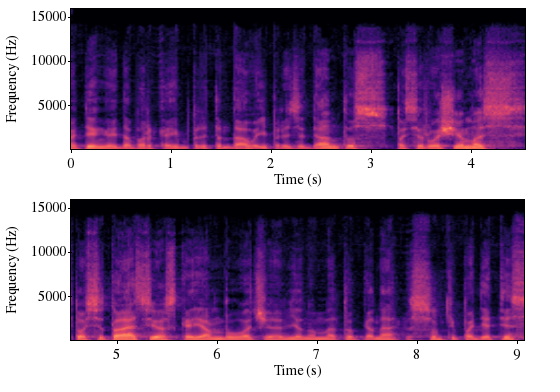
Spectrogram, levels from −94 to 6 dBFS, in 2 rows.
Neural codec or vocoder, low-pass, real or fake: codec, 44.1 kHz, 7.8 kbps, Pupu-Codec; 14.4 kHz; fake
